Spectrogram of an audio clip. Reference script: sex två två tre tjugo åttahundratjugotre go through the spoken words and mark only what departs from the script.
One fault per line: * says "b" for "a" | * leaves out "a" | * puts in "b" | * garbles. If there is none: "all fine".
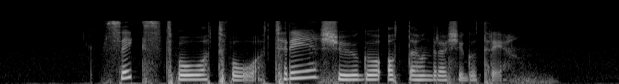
all fine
